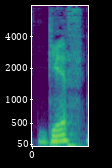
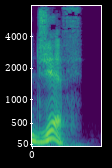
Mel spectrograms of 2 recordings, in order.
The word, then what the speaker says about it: GIF: It's GIF, not JIF.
